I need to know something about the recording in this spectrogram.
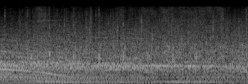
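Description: A band of bayan button accordions and acoustic guitar ends a song, its last chord ringing out with one note sliding down in pitch about half a second in, while applause from the audience starts to swell.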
